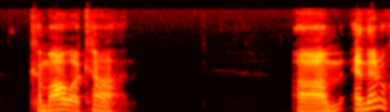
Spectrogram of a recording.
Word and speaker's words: Kamala: clear in here where she corrects one of her fellow classmates that it is kamala it is kamala khan so it's going to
